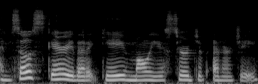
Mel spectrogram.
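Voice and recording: Reading aloud in a natural voice, with intonation that is fairly level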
